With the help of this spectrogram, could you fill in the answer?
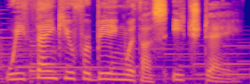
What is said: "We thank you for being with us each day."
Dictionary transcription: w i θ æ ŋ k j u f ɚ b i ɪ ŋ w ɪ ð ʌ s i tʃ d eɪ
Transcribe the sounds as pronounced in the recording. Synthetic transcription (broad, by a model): w i θ æ ŋ k j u f ɚ b i ɪ ŋ w ɪ ð ʌ s i tʃ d eɪ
